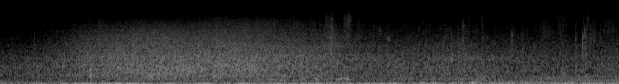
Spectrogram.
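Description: Waves washing on a pebble beach: a steady wash of surf that swells and eases, with a few sharp clicks in the second half.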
